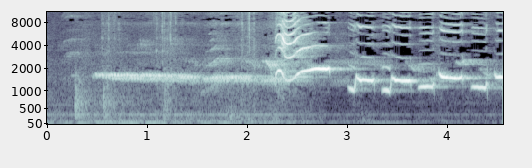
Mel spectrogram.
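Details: Masked laughingthrush song used as a lure to get other birds singing: one long steady whistle that lifts into a sharp upslurred note, then a run of short clear whistled phrases stepping up and down.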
